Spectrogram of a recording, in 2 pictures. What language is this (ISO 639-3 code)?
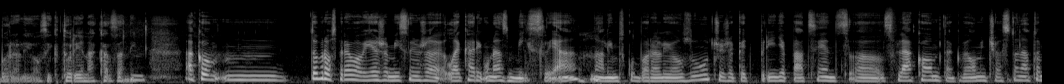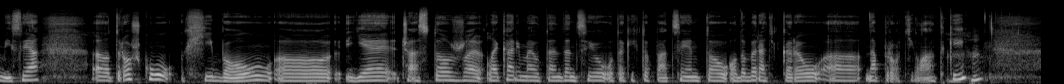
slk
